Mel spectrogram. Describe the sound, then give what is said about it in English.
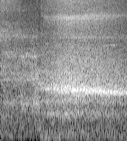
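A long, deep exhale during a guided breathing exercise, a steady airy rush of breath that swells slightly and holds for about two seconds, with no talk over it. “Good last deep inhale. Deep exhale.”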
